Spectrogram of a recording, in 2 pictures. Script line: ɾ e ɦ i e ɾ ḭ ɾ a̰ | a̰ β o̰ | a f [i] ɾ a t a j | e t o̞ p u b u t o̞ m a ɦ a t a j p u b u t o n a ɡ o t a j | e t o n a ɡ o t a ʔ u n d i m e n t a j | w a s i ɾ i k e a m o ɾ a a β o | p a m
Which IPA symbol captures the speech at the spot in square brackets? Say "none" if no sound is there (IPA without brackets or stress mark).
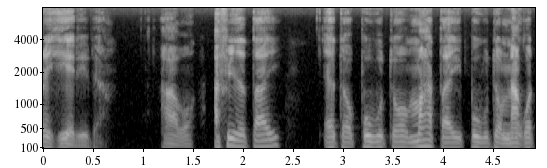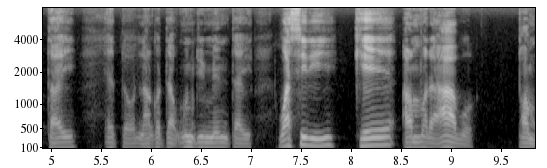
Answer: i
